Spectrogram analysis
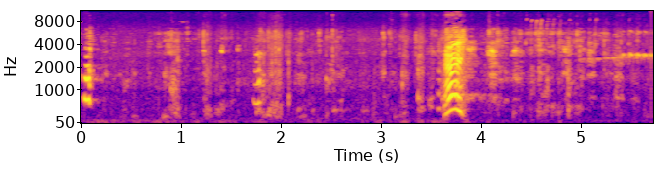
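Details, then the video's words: German Shepherd during mating gives a single sharp, loud yelp with stacked harmonics, sliding up then down, partway through an otherwise quiet stretch of faint clicks and rustling; a thin steady tone drifts in near the end. "german Shepherd mating"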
